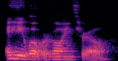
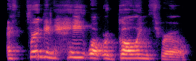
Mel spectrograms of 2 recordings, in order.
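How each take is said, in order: First: It is said plainly, without much emotion. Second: It is said with strong emotional power.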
